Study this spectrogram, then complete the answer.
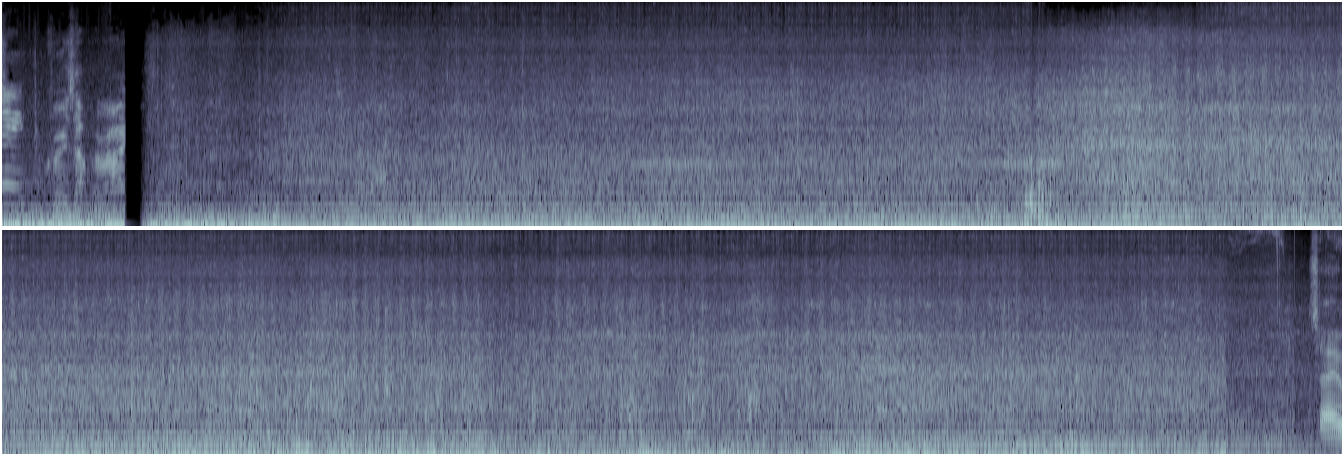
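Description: A car towing a van cruises slowly up the Gibb River Road toward King Edward Campground, its engine a loud, steady low drone with road rumble, and a voice speaks over it at times.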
